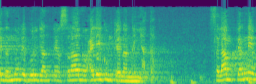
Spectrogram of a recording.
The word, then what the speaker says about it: السلام علیکم: اس میں بھی لوگ تلفظ کی بڑی غلطیاں کرتے ہیں، اب جیسے کہ سلام علیکم، سلام علیکم، مالیکم سلام، جواب والا بھی پیچھے نہیں ہے، وہ مالیکم سلام کہتا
